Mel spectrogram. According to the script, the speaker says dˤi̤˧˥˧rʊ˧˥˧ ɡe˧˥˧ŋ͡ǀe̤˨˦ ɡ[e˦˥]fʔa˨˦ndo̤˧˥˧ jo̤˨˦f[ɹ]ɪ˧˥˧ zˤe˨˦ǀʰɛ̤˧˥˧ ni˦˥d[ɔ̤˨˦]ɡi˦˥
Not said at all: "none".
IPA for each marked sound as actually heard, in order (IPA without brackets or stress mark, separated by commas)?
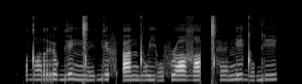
e˧˥˧, ɹ, o̤˨˦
